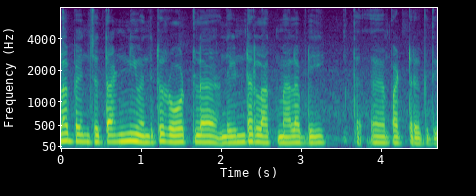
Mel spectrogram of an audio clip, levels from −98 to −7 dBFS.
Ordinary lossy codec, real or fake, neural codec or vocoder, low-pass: none; real; none; none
